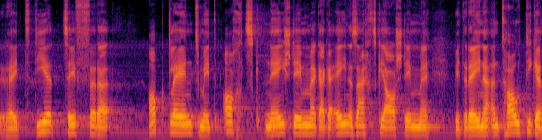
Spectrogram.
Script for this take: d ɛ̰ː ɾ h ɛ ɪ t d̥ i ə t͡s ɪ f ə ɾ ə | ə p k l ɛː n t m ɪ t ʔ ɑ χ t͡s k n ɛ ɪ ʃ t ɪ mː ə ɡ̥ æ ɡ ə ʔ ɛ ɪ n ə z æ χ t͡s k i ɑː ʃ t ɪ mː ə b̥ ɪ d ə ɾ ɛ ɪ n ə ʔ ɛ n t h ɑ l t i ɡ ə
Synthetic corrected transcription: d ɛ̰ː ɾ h ɛ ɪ t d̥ i ə t͡s ɪ f ə ɾ ə | ɑ p k l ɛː n t m ɪ t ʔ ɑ χ t͡s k n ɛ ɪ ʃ t ɪ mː ə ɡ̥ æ ɡ ə ʔ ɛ ɪ n ə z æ χ t͡s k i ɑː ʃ t ɪ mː ə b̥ ɪ d ə ɾ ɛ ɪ n ə ʔ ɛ n t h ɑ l t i ɡ ə

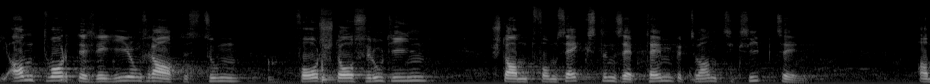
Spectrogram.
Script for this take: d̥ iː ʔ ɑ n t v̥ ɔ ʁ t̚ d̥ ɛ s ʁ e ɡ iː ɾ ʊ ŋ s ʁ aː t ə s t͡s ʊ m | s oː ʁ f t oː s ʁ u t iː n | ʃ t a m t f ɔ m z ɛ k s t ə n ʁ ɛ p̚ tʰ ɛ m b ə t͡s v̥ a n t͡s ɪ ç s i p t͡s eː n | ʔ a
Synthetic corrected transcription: d̥ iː ʔ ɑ n t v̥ ɔ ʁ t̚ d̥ ɛ s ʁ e ɡ iː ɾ ʊ ŋ s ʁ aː t ə s t͡s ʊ m | f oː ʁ ʃ t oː s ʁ u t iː n | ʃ t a m t f ɔ m z ɛ k s t ə n z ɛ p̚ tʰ ɛ m b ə t͡s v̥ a n t͡s ɪ ç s i p t͡s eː n | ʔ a

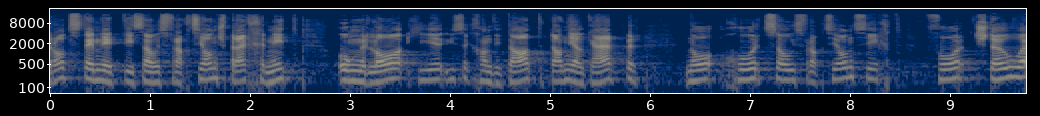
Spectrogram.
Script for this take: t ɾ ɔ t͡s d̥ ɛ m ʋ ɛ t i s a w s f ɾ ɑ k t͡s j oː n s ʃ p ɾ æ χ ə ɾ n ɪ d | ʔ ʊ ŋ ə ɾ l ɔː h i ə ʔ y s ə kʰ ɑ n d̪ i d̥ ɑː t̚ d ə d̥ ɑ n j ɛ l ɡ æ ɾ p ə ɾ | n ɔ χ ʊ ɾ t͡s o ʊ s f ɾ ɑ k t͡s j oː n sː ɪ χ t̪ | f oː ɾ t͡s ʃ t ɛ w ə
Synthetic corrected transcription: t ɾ ɔ t͡s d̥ ɛ m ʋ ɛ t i s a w s f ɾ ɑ k t͡s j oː n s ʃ p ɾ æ χ ə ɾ n ɪ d | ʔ ʊ ŋ ə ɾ l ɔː h i ə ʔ y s ə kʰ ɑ n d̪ i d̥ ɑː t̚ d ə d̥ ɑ n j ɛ l ɡ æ ɾ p ə ɾ | n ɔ χ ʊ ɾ t͡s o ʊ s f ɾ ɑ k t͡s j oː n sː ɪ χ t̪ | f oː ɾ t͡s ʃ t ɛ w ə

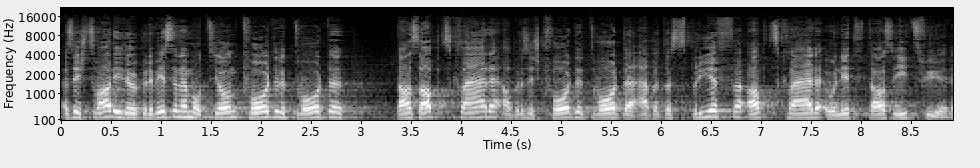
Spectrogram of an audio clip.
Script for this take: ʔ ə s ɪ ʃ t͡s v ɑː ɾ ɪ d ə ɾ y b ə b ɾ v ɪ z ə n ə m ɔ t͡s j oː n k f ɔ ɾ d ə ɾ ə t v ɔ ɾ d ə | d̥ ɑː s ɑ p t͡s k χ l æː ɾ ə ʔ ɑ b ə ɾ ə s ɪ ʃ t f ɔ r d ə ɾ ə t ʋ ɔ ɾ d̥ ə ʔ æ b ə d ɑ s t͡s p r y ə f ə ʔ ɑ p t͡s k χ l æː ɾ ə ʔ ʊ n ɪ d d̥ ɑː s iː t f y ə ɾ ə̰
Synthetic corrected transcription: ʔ ə s ɪ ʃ t͡s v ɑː ɾ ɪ d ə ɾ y b ə ɾ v ɪ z ə n ə m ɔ t͡s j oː n k f ɔ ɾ d ə ɾ ə t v ɔ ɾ d ə | d̥ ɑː s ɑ p t͡s k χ l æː ɾ ə ʔ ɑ b ə ɾ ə s ɪ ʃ k f ɔ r d ə ɾ ə t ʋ ɔ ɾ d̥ ə ʔ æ b ə d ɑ s t͡s p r y ə f ə ʔ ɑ p t͡s k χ l æː ɾ ə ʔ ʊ n ɪ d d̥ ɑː s iː t͡s f y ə ɾ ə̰

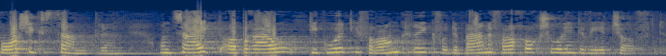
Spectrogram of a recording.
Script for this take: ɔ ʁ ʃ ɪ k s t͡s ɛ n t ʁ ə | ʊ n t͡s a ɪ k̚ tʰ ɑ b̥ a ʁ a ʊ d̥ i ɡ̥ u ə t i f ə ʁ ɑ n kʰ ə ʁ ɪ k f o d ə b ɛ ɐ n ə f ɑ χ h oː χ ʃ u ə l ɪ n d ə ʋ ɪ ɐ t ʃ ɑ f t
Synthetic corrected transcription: ɔ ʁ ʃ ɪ k s t͡s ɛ n t ʁ ə | ʊ n t͡s a ɪ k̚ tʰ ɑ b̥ ə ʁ a ʊ d̥ i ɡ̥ u ə t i f ə ʁ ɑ ŋ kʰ ə ʁ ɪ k f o d ə b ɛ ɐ n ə f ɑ χ h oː χ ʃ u ə l ɪ n d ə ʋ ɪ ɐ t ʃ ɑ f t

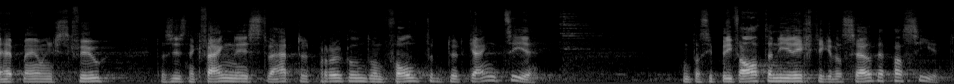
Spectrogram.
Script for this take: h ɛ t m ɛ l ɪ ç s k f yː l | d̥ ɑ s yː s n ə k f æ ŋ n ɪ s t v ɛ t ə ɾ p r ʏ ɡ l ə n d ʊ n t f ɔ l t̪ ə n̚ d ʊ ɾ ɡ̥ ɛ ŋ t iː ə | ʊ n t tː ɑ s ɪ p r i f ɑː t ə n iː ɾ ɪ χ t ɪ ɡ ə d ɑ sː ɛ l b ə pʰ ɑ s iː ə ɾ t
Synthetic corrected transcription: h ɛ t m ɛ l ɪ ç s k f yː l | d̥ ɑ s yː s n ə k f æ ŋ n ɪ s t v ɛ t ə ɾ p r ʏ ɡ l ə n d ʊ n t f ɔ l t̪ ə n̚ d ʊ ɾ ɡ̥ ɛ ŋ t͡s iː ə | ʊ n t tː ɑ s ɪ p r i f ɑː t ə n iː ɾ ɪ χ t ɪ ɡ ə d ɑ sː ɛ l b ə pʰ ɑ s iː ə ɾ t

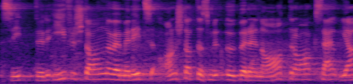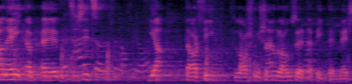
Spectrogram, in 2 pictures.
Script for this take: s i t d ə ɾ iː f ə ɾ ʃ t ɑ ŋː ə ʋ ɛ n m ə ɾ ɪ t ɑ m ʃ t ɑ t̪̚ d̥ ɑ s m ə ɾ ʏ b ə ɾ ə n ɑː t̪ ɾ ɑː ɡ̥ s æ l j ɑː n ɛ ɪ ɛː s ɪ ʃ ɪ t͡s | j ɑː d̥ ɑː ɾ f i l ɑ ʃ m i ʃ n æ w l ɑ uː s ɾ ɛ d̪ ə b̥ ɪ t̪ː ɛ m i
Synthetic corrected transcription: s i t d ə ɾ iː f ə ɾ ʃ t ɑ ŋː ə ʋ ɛ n m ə ɾ ɪ t͡s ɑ n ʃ t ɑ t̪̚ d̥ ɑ s m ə ɾ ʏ b ə ɾ ə n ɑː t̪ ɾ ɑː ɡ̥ s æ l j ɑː n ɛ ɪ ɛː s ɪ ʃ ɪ t͡s | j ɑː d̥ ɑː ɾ f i l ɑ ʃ m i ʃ n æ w l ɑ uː s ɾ ɛ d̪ ə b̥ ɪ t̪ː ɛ m ɛ

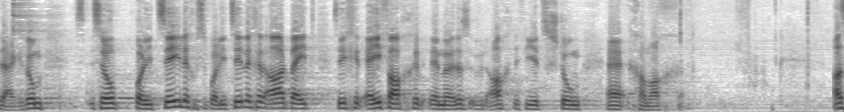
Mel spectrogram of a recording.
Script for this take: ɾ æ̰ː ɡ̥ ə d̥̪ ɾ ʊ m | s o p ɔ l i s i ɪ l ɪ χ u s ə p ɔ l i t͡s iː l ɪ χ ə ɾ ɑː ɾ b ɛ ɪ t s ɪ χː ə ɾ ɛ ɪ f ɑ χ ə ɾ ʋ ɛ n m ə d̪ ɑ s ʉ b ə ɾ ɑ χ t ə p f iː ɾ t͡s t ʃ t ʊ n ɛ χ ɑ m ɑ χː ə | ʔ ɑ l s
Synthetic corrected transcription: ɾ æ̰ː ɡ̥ ə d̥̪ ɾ ʊ m | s o p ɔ l i t͡s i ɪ l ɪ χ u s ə p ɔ l i t͡s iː l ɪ χ ə ɾ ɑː ɾ b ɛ ɪ t s ɪ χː ə ɾ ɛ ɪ f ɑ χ ə ɾ ʋ ɛ n m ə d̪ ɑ s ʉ b ə ɾ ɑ χ t ə f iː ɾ t͡s k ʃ t ʊ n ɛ χ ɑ m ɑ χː ə | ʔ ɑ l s

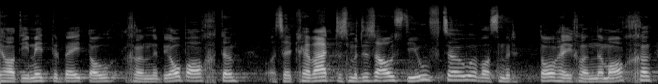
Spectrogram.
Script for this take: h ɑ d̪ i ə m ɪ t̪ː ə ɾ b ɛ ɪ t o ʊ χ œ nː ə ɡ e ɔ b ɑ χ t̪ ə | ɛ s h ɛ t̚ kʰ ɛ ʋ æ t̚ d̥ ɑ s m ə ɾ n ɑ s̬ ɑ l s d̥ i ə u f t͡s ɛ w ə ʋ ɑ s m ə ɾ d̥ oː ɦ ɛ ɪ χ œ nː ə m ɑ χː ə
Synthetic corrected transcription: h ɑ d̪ i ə m ɪ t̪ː ɑ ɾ b ɛ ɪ t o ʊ χ œ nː ə b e ɔ b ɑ χ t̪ ə | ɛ s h ɛ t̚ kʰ ɛ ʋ æ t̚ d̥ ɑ s m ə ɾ d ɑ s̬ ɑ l s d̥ i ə u f t͡s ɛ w ə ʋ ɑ s m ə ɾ d̥ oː ɦ ɛ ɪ χ œ nː ə m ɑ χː ə

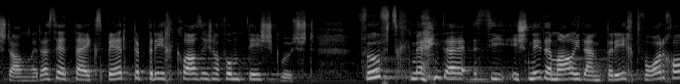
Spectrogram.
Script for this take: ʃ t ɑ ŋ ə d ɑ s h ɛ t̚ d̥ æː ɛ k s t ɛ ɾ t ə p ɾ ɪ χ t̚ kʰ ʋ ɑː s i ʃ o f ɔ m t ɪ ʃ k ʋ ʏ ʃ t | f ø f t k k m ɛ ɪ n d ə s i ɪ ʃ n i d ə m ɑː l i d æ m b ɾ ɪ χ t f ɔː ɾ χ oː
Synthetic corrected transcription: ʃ t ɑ ŋ ə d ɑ s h ɛ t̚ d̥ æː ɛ k s p ɛ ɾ t ə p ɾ ɪ χ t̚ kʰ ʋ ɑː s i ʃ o f ɔ m t ɪ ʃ k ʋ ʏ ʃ t | f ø f t͡s k k m ɛ ɪ n d ə s i ɪ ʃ n ɪ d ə m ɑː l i d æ m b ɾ ɪ χ t f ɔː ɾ χ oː

